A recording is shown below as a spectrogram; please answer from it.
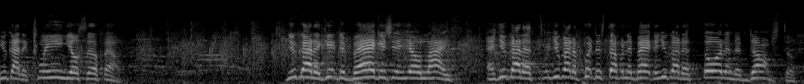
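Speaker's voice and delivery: loud, emphatic preacher's charge; preaching exhortation. Real, not acted. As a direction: drive each phrase home to the congregation. Exhorts the congregation.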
